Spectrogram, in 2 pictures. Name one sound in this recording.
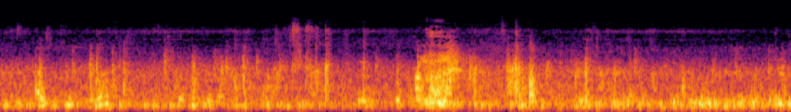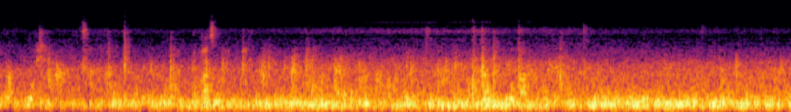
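Several men talk nearby outdoors.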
